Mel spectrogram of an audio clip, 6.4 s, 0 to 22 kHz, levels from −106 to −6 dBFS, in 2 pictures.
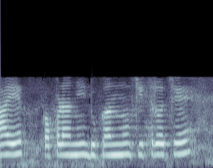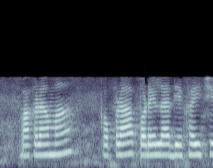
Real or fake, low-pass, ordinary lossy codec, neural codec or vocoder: fake; 7.2 kHz; AAC, 16 kbps; codec, 24 kHz, 1.2 kbps, DualCodec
